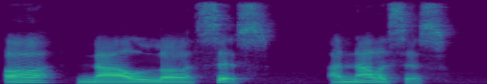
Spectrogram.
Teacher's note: This word has 4 syllables, and notice that the 4th syllable is not pronounced I, it's pronounced a.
